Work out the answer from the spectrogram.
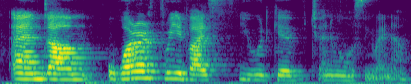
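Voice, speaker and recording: A woman's voice: mid-range voice, moderate pace, pushed and bright. A woman interviewing a guest, asking questions and offering short, encouraging reactions, recorded with a roomy echo.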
